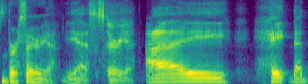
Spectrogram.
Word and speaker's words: Berseria: so this is another name that's hard to pronounce Tales of berseria I think it's berseria yes berseria I hate that they censored this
